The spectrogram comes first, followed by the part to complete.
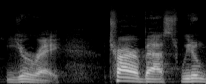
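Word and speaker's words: Ouray: the emailer says cuz I've heard you properly pronounce uray try our best we don't get them all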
